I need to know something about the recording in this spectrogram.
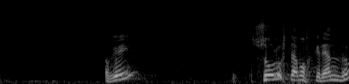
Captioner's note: speaking spanish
